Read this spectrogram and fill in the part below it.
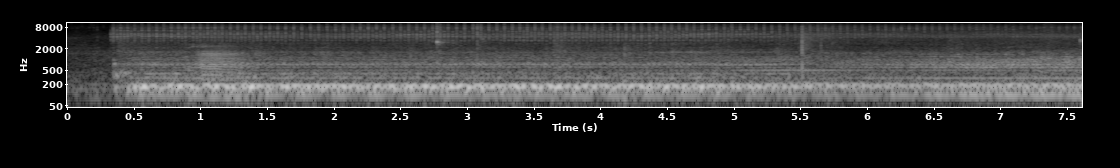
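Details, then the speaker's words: Single-tub automatic washing machine converted to manual control, tested on spin/dry: motor holds a steady low hum with light rhythmic chatter and no rising spin; the pulsator turns instead because the control is miswired. "cuma pulsatornya teman-temannya Berarti ini salah ya teman-teman"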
